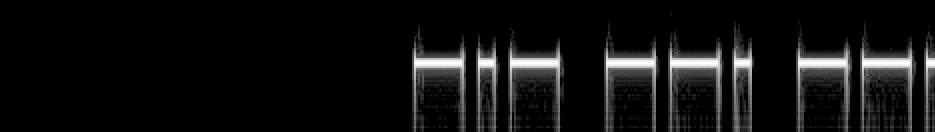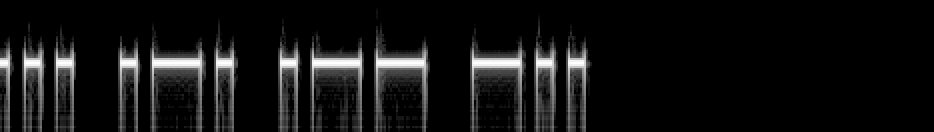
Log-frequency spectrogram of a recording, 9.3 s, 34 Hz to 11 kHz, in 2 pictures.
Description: Morse code, heard as a keyed tone, about 15 wpm, 700 Hz. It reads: KG7RWD
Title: USA Call Signs - 6 Characters - 15wpm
